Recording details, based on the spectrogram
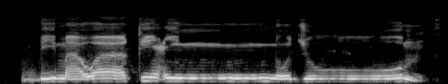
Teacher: huruf ain baris bawah tu jangan tergelincir e bunyi e lah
